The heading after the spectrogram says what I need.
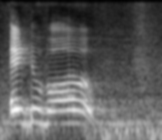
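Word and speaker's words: adverb: Adjective, एडवर्ब, एडवर्ब, are silent है।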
